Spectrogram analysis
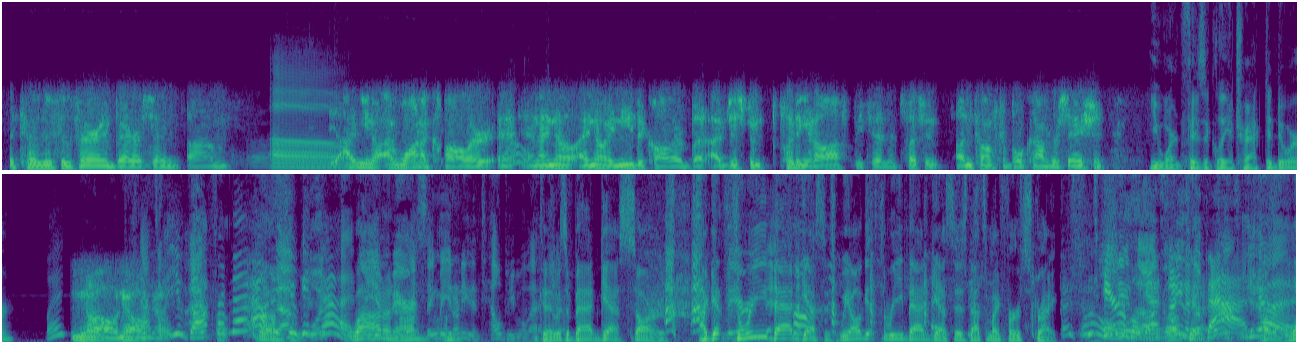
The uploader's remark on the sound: The woman on the phone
